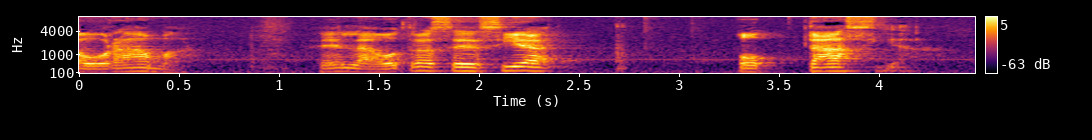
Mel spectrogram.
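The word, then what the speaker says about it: ὅραμα: Ahora, la palabra visión en el mundo espiritual quiere decir que se pronuncia orama.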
